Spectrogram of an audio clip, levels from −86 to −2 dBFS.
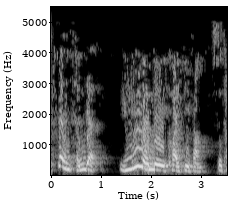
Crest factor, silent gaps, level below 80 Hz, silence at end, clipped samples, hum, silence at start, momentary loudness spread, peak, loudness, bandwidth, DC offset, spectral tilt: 10 dB; none; -56 dBFS; 0 s; under 0.1%; none; 0 s; 12 LU; -8 dBFS; -18 LUFS; 5.2 kHz; under 0.1%; -9.5 dB/octave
